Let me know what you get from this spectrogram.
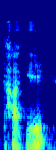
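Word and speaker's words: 가게: এটা হচ্ছে খাগে, এটা উচ্চারণ হবে খাগে মানে দোকান।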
